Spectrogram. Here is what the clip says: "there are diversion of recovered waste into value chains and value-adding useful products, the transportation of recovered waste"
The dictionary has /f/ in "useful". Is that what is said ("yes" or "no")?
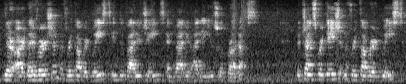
no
